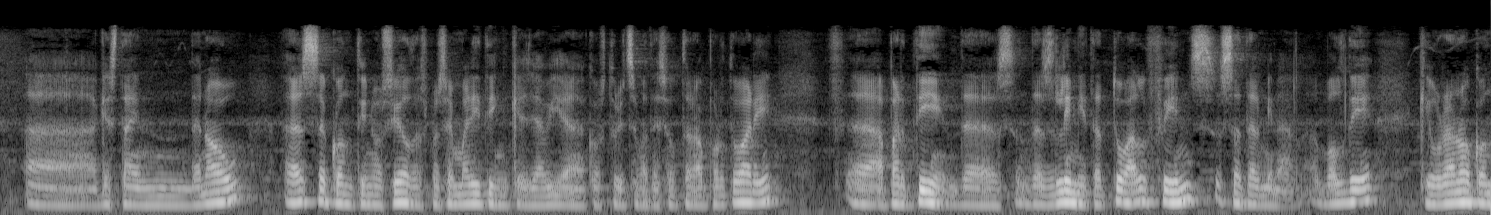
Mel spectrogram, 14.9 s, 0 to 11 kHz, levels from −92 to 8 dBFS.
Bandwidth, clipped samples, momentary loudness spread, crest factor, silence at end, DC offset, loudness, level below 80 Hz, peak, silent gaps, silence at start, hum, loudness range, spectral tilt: 8 kHz; under 0.1%; 13 LU; 18 dB; 0 s; under 0.1%; -21 LUFS; -52 dBFS; -2 dBFS; none; 0.25 s; none; 5 LU; -5.5 dB/octave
